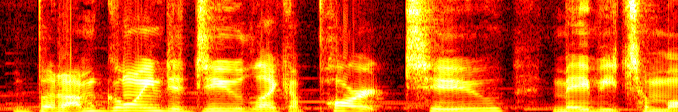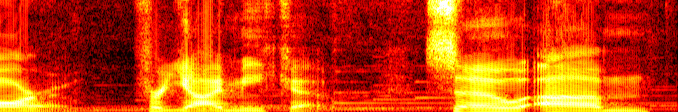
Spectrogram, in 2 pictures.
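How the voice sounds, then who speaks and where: A man chatting casually on a game livestream, rambling and repeating himself as he talks to his viewers. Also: fairly high pitch. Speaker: game streamer. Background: faint game music.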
